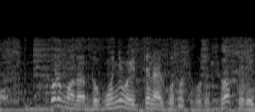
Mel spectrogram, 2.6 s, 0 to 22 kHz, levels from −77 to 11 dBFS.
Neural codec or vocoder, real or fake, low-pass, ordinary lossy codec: codec, 16 kHz, 8 kbps, FreqCodec, larger model; fake; 5.4 kHz; none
